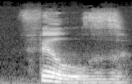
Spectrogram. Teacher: The L is a voiced consonant, l. So the S will be pronounced z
